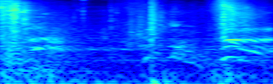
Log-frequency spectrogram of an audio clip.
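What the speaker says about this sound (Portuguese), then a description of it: "dá pra dar tiro do alto também" Sharp bursts of gunfire from the fighting game Injustice crack out over a dense, noisy game soundtrack, a couple of shots standing out.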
